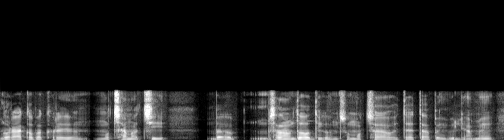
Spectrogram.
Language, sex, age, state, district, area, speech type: Odia, male, 30-45, Odisha, Ganjam, urban, spontaneous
